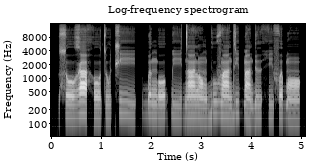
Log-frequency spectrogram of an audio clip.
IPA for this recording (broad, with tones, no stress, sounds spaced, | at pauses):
s oː˨ ɣ a˦˨ h oː˨ t u˨˦ t͡ʃ iː˦˨ | ɓ ə˧ ŋ oː˨˦ k͡p iː˨ d ã˧ l ɔ̃˨ ɡ͡b u˦ v ã˧ d i˦ ɓ ã˨ ɗ ɨ˧ h i˦ f ə˦ ɓ ɔ̃˨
